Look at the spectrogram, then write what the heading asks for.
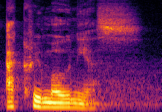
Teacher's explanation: The stress is on the third syllable mo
